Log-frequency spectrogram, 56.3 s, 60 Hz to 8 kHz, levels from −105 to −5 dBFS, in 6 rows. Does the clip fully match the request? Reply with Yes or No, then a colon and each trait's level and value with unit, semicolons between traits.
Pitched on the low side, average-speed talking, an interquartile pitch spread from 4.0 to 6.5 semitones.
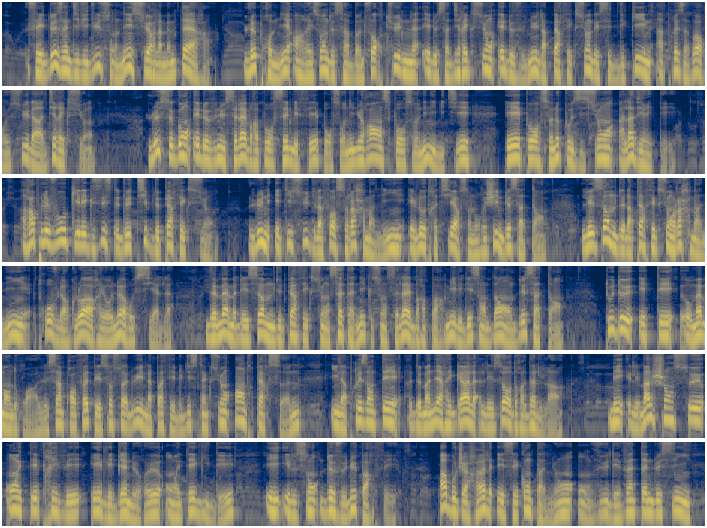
Yes: low, 130 Hz; average, 165 wpm; average, 4.7 semitones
